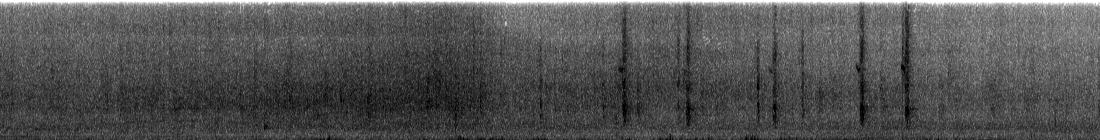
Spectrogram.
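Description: Wind gusts outdoors, rumbling in bursts.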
